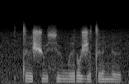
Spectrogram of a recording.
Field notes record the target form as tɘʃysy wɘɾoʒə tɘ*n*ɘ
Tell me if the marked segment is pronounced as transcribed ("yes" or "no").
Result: yes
